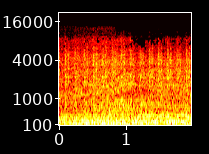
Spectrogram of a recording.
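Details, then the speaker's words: 1996 Chevy Blazer at a rough idle. A steady, deep, even knock seems to come from the bottom end, possibly the front two cylinders. It began knocking on the interstate and was shut down; the owner suspects rod knock, not confirmed. "well I'm no expert and I have no idea what I'm doing sounds like a rod knock to me"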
